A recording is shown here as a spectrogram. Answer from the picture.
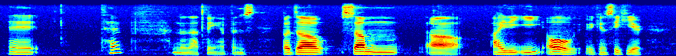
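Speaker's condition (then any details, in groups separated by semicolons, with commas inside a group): No condition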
